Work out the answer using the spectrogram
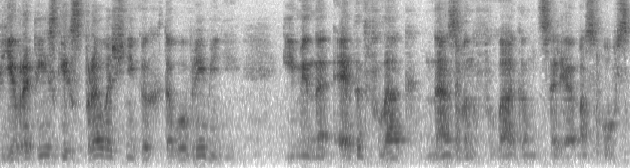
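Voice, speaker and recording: Noticeable noise fills the background while a man talks very slowly. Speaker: broadcast announcer. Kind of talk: historical documentary narration. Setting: studio recording made in 2001.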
